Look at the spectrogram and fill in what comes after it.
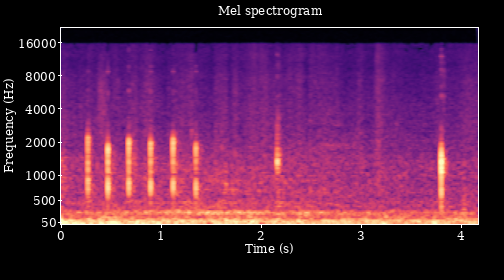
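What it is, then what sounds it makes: Plush stuffed toy. Long red acrylic nails scratch and rub the fluffy synthetic fur of a small, soft, stuffed purple-and-white plush animal held in both hands, with some fingertip patting. A quick, even series of short, soft ticks is followed by a few isolated ones, all quiet over a steady low hum.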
